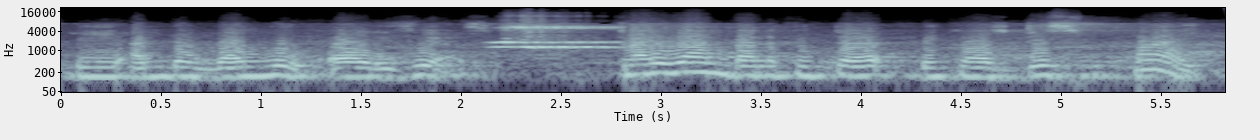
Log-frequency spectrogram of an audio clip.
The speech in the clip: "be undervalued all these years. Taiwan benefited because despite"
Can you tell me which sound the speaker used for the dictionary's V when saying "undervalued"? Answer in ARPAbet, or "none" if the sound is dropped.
none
